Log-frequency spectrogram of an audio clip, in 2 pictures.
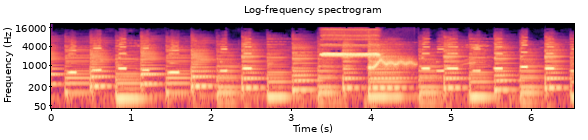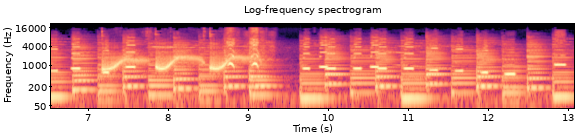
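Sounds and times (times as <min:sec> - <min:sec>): bouncy piano tune: 0:00.0 - 0:13.0
springy boing sound effects: 0:04.0 - 0:04.7, 0:07.2 - 0:09.3.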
